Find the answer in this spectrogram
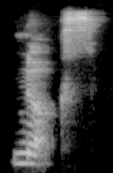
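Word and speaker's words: Gnooks: would recommend to everyone this is called nooks with a silent g yes that yeah the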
